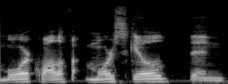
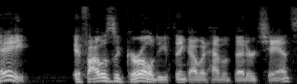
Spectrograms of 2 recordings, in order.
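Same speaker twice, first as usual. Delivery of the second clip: ordinary delivery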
